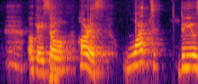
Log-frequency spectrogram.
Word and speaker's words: Horace: Some pronounce it as Horus. Okay, so Horace, what do you say to our smallholder farmers who cannot afford an Oggun tractor?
